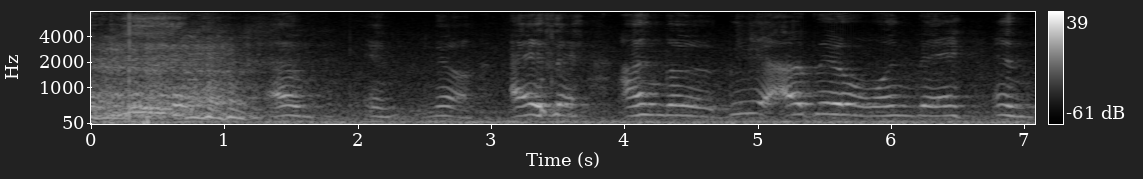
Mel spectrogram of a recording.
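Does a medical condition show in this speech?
Yes: cerebral palsy.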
